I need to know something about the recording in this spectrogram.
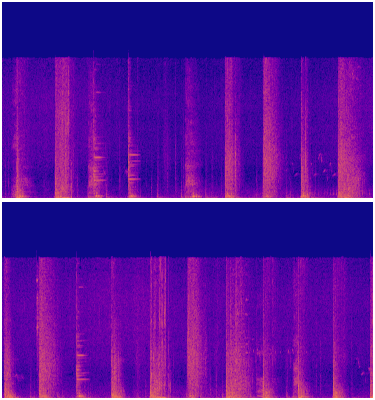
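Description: Heavy blows thud and crack against wood over and over.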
